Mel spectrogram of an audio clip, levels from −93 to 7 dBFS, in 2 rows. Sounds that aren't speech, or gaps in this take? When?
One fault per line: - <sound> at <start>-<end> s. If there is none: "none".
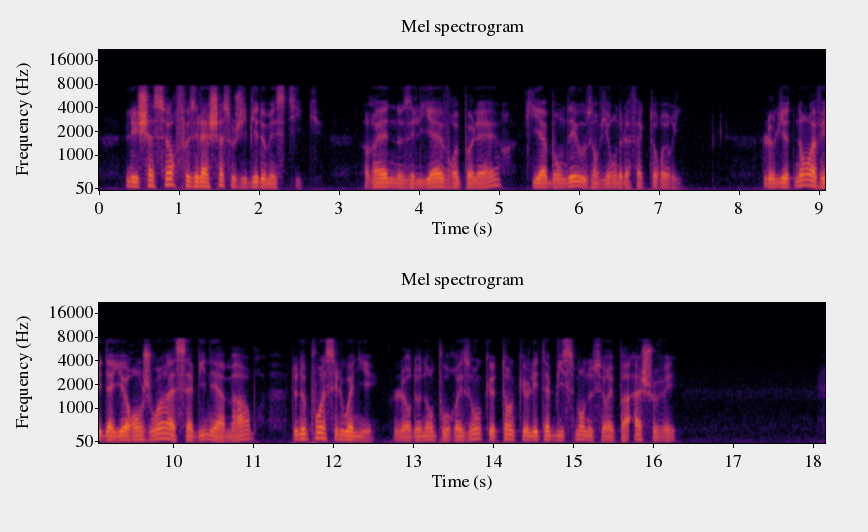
none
